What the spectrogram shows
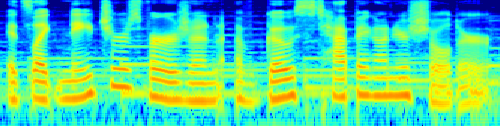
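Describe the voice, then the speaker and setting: Woman, middle-aged, podcast host, playful jokey storyteller, low pitch, gravelly. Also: normal speed, music in the background. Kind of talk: casual storytelling chat.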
